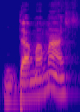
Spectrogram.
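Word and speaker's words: דְּמָמָה: Ahora, número dos, como es silvo apacible, diga damamash.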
